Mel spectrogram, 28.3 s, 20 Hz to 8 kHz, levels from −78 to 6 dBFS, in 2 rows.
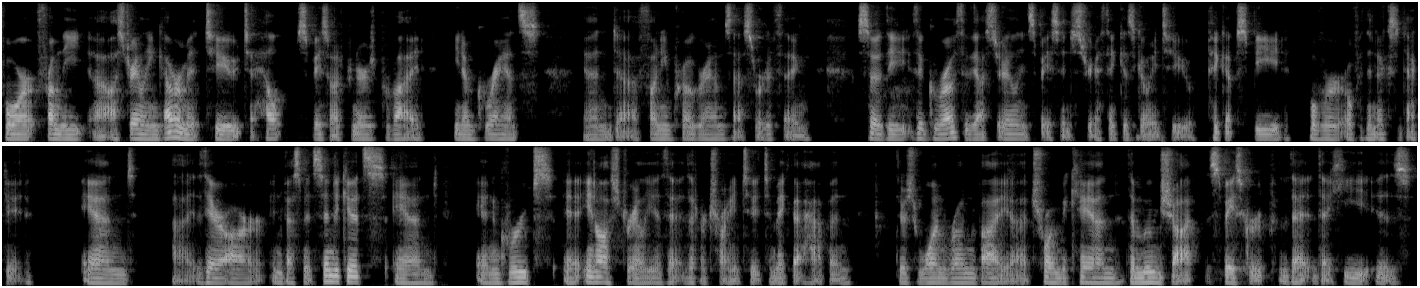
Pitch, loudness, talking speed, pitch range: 100 Hz, -25 LUFS, 170 wpm, 95-105 Hz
